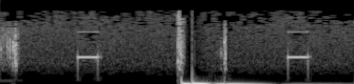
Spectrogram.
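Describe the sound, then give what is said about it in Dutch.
Bursts of radio static with two short electronic beeps, like a transmitter keyed on and off briefly; a louder crackling burst falls between them, with no speech. “Wie was er die net inkneep?”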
